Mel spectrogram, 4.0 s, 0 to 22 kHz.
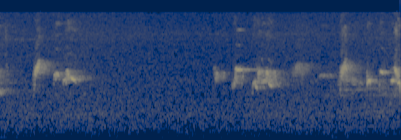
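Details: Red-whiskered bulbul singing during bulbul trapping with a decoy bird, recorded 24 September 2018 while targeting an old wild bird; three short bright warbled phrases with quick rising and falling notes, separated by quiet pauses.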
